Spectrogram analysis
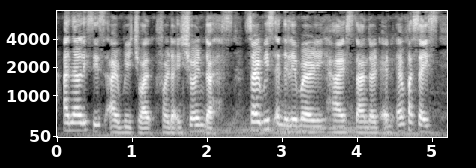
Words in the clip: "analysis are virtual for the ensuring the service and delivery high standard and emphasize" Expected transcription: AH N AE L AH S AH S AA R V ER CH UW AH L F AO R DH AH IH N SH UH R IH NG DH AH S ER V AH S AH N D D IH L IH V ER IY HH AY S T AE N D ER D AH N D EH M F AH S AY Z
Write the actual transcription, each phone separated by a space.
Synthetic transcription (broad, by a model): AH N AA L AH S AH S AA R B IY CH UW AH L F AO R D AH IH N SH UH R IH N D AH S ER V AH S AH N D D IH L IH B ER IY HH AY S T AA N D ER D AH N D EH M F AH S AY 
